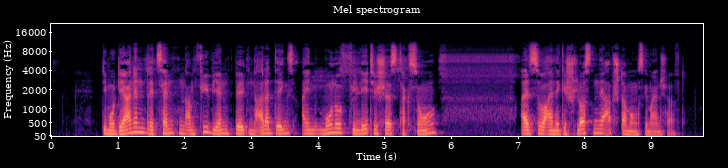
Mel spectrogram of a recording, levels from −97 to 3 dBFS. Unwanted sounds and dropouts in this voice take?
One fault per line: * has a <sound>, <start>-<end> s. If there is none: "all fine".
all fine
